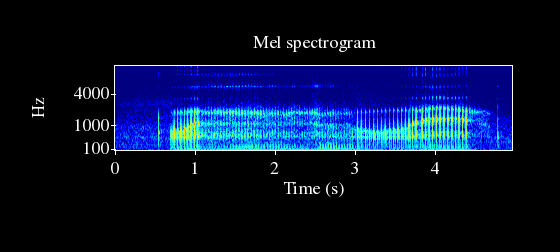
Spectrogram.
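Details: Kitten purring for ASMR, a steady pulsing rumble broken by two voiced, rising tonal swells that level off and hold, with a faint low hum beneath.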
